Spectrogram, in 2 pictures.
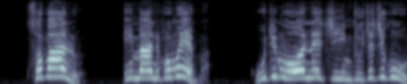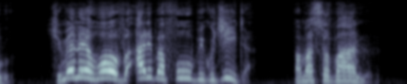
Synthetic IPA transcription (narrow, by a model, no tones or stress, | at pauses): t͡sɔpaːnɔ̰ | imanip̬ɔmwɛpa̰ | kutimuɔnɛt͡ʃintʰut͡ʃat͡ʃikulu | t͡ʃimɛnɛjɛɦɔvaʔalipafup̬ik̬ut͡ʃita | pamasɔpaːnɔ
